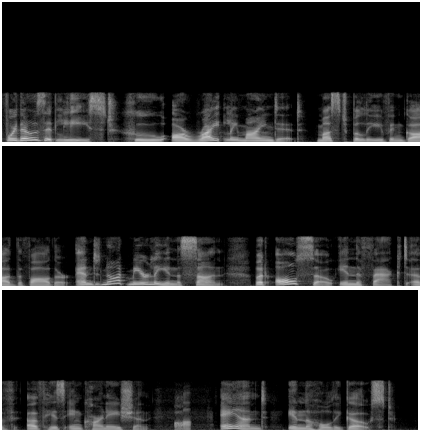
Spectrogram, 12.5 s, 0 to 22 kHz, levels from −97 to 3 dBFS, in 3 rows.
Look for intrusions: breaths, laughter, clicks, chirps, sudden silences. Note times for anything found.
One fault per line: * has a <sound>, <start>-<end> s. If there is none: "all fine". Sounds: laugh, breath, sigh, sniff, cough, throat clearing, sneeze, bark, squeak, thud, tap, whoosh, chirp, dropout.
* has a laugh, 10.1-10.3 s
